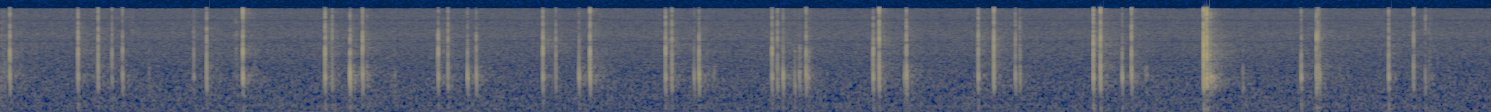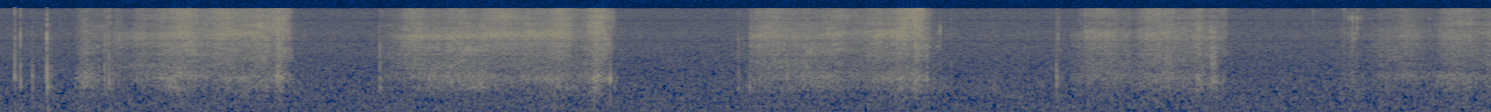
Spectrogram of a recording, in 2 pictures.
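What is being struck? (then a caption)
Woven dried palm leaf pouch. Long nails scratch across a hollow woven pouch of dried palm leaf. For the first half, quick, sharp, bright ticks crackle over the weave in a rapid series. After that they give way to longer, hissing rasps that sweep across the surface in broad bursts.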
